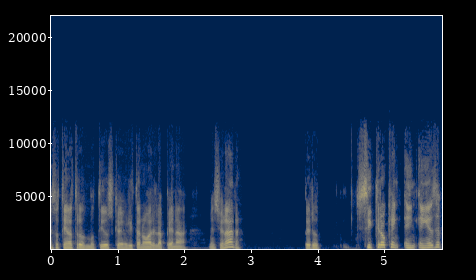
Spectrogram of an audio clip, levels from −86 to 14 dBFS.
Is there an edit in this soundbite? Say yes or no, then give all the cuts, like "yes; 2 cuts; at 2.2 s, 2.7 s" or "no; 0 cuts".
no; 0 cuts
